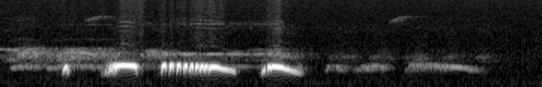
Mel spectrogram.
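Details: Spotted dove kept as a decoy, calling to draw in wild doves: a short hooting note, then a strong pulsing coo and a falling final coo, followed by faint low murmured notes.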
